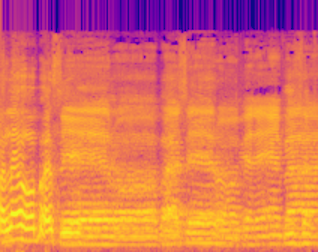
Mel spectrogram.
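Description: A man's voice chanting a Quran recitation in Arabic, drawing out long, held, melodic notes. It starts suddenly and stays loud.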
